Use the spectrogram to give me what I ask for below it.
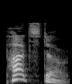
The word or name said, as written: potstone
